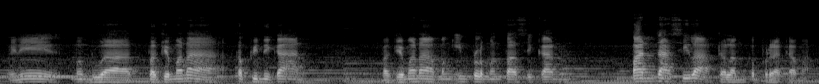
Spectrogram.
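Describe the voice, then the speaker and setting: Chatty Javanese-accented man over music. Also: medium pitch. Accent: Javanese-accented Indonesian. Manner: chatty, peppers talk with colloquial Javanese words and tag questions. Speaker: host of an art talk show. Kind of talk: casual, rambling discussion.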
